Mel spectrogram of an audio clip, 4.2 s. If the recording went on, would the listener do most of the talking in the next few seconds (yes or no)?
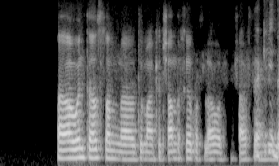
yes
